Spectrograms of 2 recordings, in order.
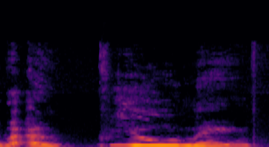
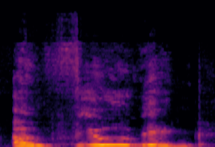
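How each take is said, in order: First: Said in the usual way. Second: Loud, slow, seething; real fury. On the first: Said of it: "I'm smiling". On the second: Real, not acted. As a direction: drag "fuming" out in real anger.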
